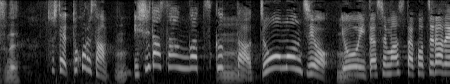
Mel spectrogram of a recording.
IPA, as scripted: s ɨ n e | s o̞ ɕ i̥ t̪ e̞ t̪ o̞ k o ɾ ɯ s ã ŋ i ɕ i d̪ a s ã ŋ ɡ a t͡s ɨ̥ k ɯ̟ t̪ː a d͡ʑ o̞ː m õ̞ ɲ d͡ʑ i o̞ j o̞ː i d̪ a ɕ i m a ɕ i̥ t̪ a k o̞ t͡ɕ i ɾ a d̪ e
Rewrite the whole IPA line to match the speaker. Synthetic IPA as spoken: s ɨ n e | s o̞ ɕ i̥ t̪ e̞ t̪ o̞ k o ɾ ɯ s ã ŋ i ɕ i d̪ a s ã ŋ ɡ a t͡s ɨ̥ k ɯ̟ t̪ː a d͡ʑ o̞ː m õ̞ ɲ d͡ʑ i o̞ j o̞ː i t̪ a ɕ i m a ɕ i̥ t̪ a k o̞ t͡ɕ i ɾ a d̪ e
